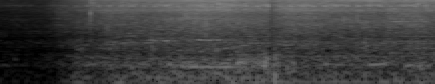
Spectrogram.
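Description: Steady low rumble of outdoor background noise, wind on the microphone and distant street traffic, fading in from near silence within the first second.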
